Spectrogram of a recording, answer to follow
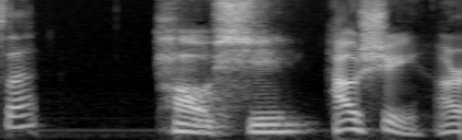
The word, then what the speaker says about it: Haoxi: But your name, your Chinese born given name is how do you pronounce that? Haoxi.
